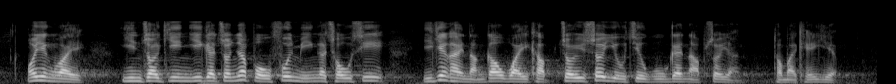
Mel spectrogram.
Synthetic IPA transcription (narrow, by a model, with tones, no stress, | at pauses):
ŋɔː˨˧jɪ˨ŋwɐ˨˩jjiː˨˩nt͡sɔː˨jkiː˧njiː˨˧kɛː˧t͡sɵ˧njɐ˥t̚po˨wfuː˥nmiː˨˧nkɛː˧t͡ʃʰo˧wsiː˥ | jiː˨˧kɪ˥ŋhɐ˨jnɐ˨˩ŋkɐ˧wːɐ˨jkʰɐ˨p̚t͡ʃɵ˧ɥsɵ˥ɥjiː˧wt͡siː˧wkuː˨˧kɛː˧na̰ː˨˩p̚sɵ˧ɥjɐ̰˨˩n | t̪ʰo˨˩ŋmaː˨˩jkʰe˨˧jjiː˨p̚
